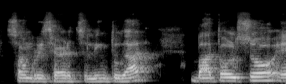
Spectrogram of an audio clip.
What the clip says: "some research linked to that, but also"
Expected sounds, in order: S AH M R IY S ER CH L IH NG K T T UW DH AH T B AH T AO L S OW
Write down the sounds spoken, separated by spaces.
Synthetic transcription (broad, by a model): S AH M R IY S ER CH L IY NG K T T UW DH AH T B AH T AO L S OW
